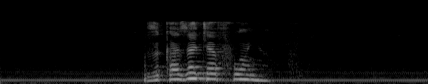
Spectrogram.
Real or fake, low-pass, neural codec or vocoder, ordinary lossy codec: real; none; none; none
